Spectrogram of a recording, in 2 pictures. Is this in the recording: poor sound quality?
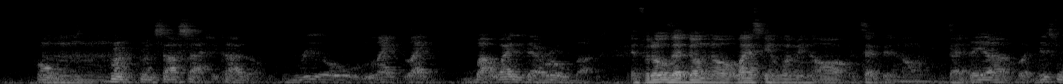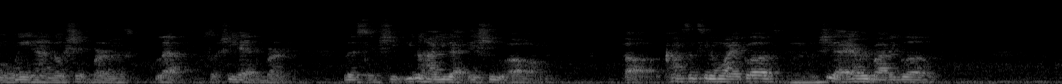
yes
